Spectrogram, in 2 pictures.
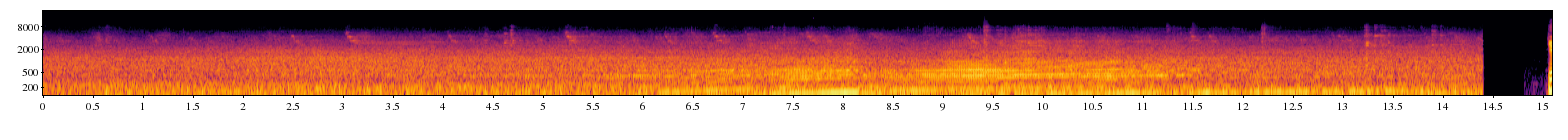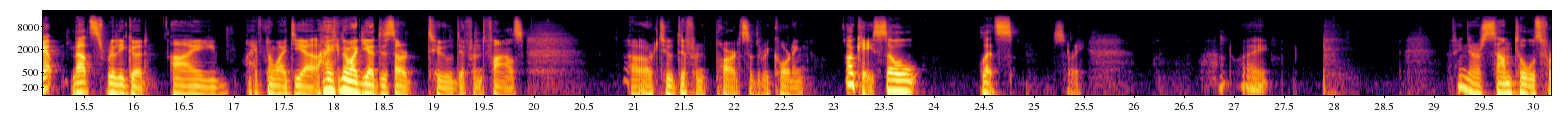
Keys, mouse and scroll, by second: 14.3 space, 16.2-17.9 ctrl+scroll down 3, 18.8 click, 19.7 click, 20.6-22.3 drag, 22.6-23.7 ctrl+scroll up 1, 22.8 click, 23.7-24.3 scroll down 3, 24.3 scroll up 1, 25.5-27.0 drag, 27.5 scroll up 2, 28.5 scroll down 2.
